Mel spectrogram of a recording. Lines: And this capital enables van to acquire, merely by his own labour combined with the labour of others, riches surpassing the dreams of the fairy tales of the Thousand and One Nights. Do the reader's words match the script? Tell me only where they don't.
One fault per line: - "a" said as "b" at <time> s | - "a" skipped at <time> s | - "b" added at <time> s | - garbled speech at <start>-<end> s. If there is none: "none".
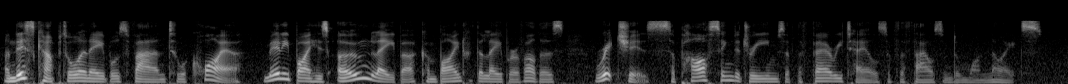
none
